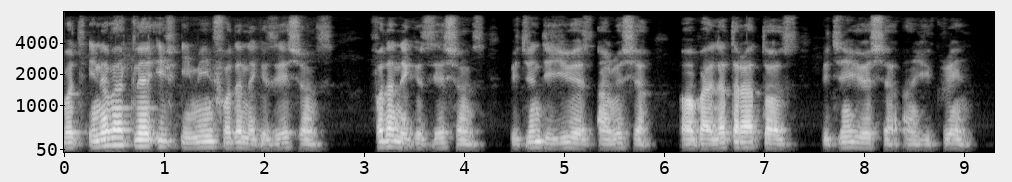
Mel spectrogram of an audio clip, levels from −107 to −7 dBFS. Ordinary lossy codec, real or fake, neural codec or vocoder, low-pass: none; real; none; 7.2 kHz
